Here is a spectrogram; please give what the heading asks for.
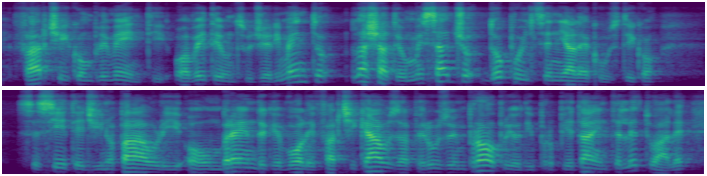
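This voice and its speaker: A man's voice: mid-range voice, pushed and bright, highs cut off. Man voicing an answering machine greeting. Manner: polite formal phrasing with a crude ending. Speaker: show host. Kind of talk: mock-formal recorded voicemail message.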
